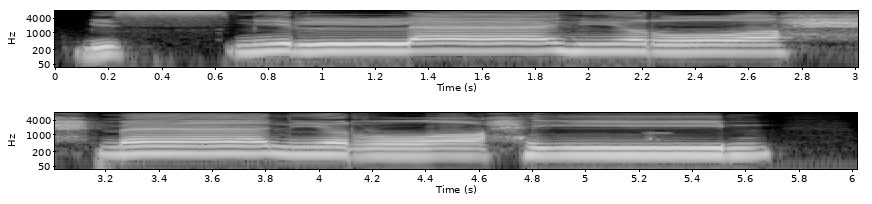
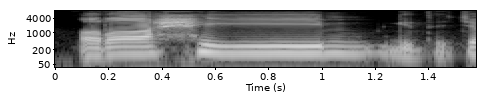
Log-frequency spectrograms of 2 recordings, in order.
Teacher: Nah, tadi ada Bunda yang kurang tepat pada kata arrahim. Harusnya pakai H yang lebih bening, pedas bunyinya, karakternya berisik ya.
